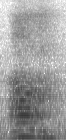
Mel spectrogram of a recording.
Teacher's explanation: 아라는 발음은 입을 크게 걸리죠 아 하고 크게 걸리죠 그렇기 때문에 입천장에서 혀가 많이 멀어지게 됩니다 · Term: 저모음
